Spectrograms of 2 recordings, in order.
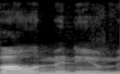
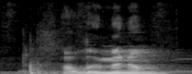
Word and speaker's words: aluminium: aluminium it's like machined aluminium aluminum aluminium i want to see aluminium because i'm scottish and i know that you guys spell it differently in america so it's aluminum in america but it's machined from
